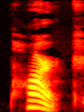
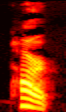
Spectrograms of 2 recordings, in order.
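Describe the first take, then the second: First: Said in the usual way. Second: PARK with the K released separately; loud PAR, tiny gap, crisp K in PARK; final sound isolated. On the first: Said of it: "Now let's catch that sound". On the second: Shown as a demonstration. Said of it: "let's catch that sound".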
